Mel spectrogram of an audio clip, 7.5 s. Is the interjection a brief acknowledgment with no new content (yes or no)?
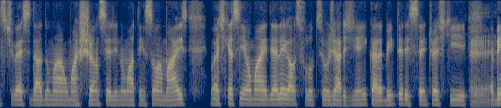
yes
